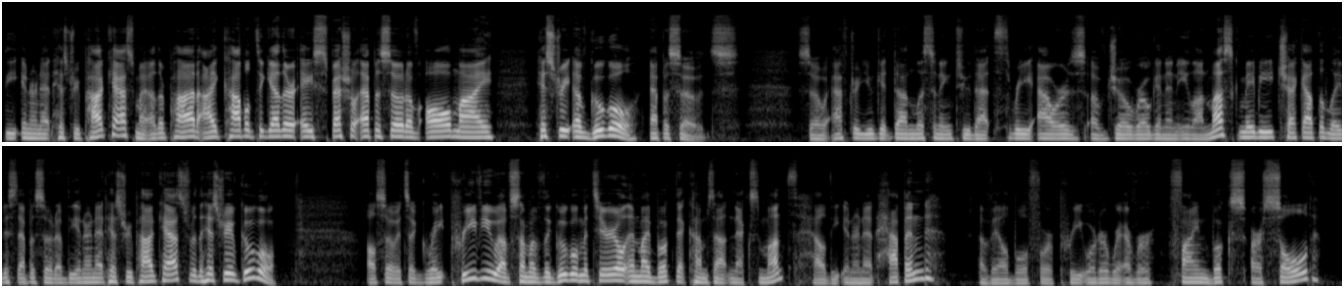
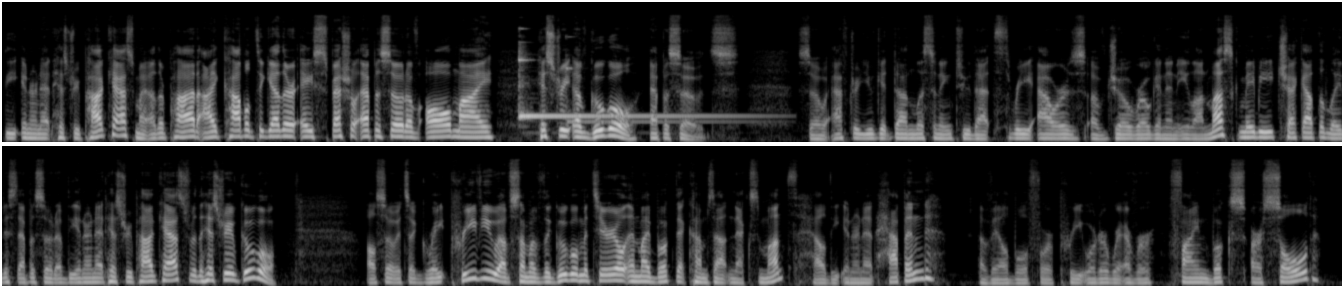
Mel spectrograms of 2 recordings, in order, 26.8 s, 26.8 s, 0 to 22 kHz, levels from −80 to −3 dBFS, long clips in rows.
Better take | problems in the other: first | doorbell; loud; from 5 to 7 s; peak 2 dB above the speech

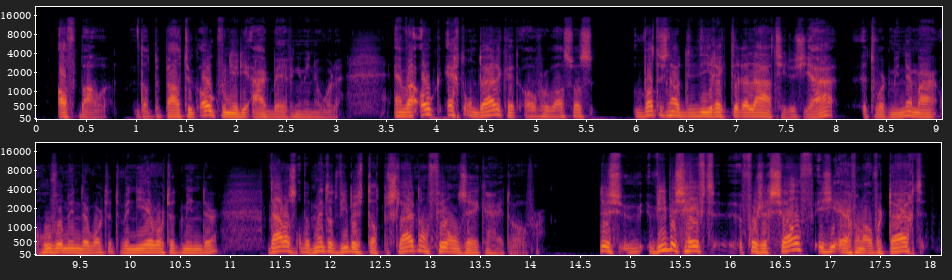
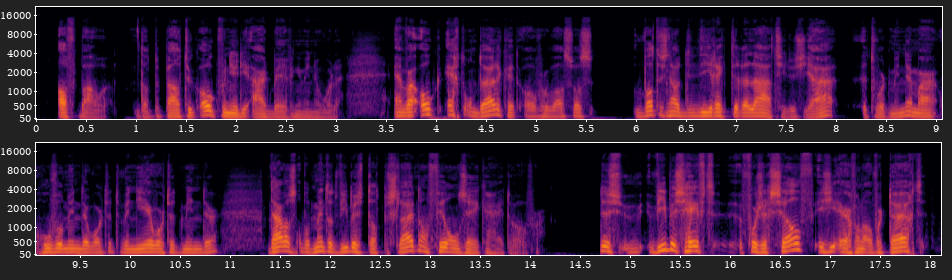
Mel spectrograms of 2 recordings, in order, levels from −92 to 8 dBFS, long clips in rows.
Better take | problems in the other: second | distortion; slight; 10 dB below the speech

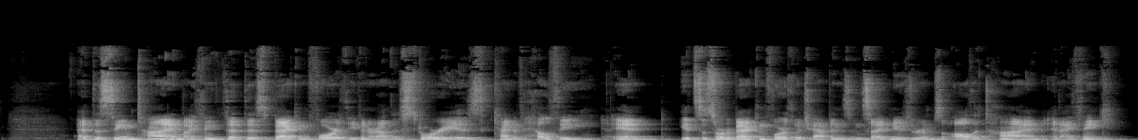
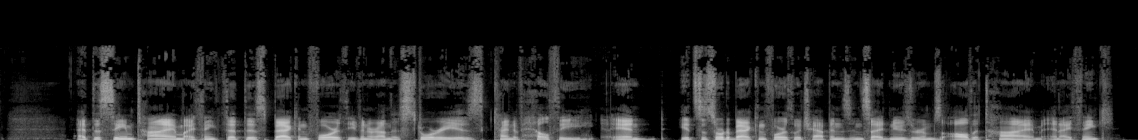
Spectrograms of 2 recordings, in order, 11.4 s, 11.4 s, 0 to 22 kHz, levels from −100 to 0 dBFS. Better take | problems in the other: second | room echo; slight; dies away in 0.4 s // off-mic speech; somewhat distant

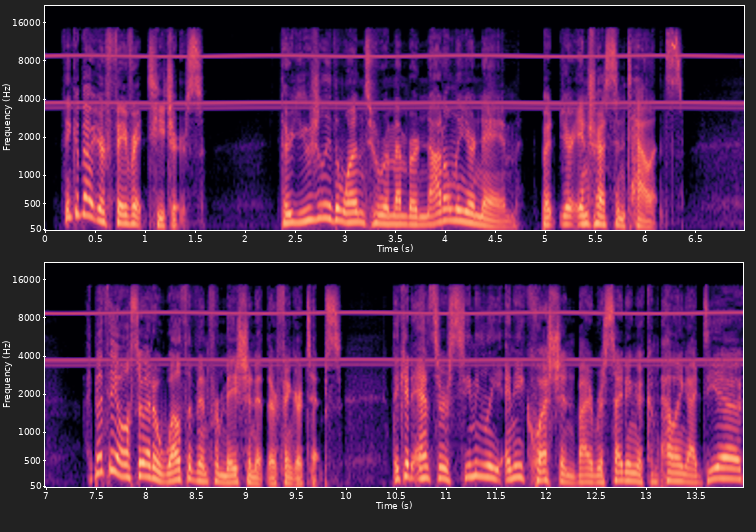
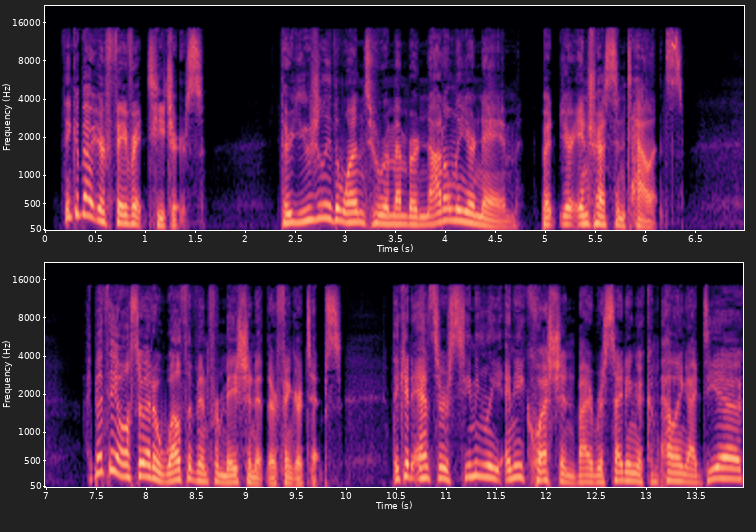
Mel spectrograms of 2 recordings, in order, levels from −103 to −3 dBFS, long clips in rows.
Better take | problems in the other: second | high-pitched whine; noticeable; throughout; 8.5 kHz, 15 dB below the speech

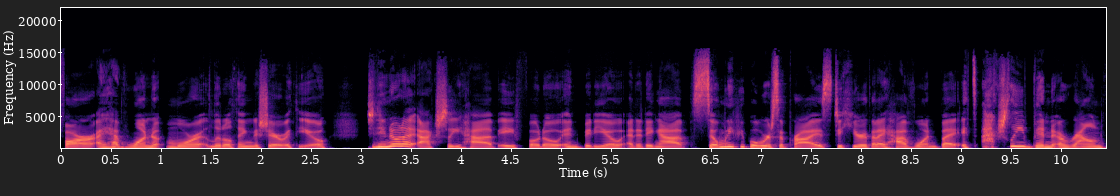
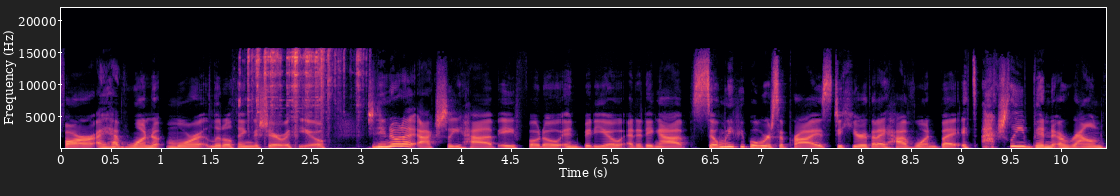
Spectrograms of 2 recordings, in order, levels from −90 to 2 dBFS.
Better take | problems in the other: first | jangling keys; loud; from 2 to 3 s; peak 1 dB above the speech

